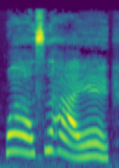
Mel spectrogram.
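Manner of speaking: high, slow, drawn-out wow; mock excitement. Imagining mom seeing the sea from the train, mock excited. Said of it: "妈妈会是很兴奋".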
